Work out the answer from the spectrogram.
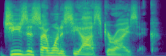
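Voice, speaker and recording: Guy on a movie podcast, super animated and emphatic, bright voice, dry close mic. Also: medium pitch, a little fast, no room sound. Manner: enthusiastic, emphatic, conversational. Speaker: film podcast co-host. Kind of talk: casual film discussion. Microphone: studio microphone, close.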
